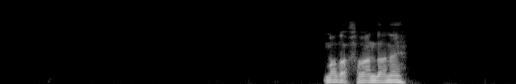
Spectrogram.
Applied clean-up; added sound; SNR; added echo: neural mask model DeepFilterNet 3.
